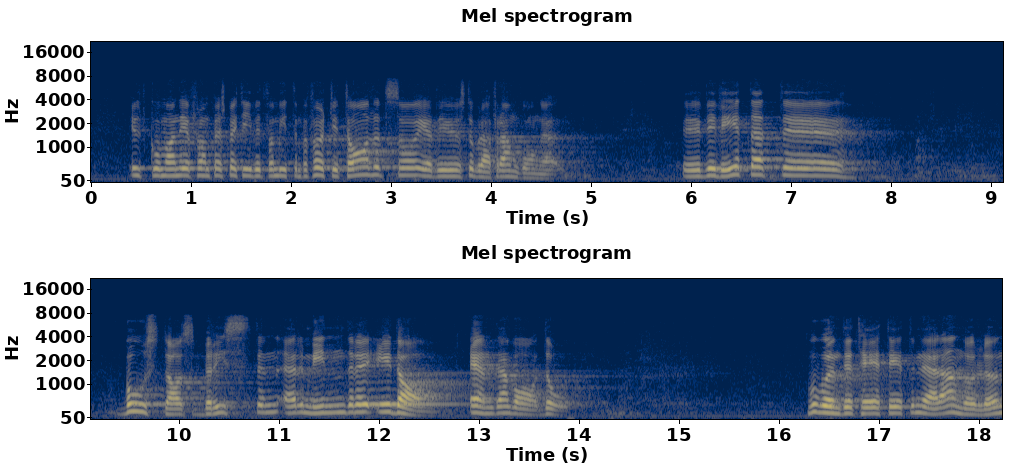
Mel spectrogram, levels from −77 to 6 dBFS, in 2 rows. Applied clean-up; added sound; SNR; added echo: none; none; none; none.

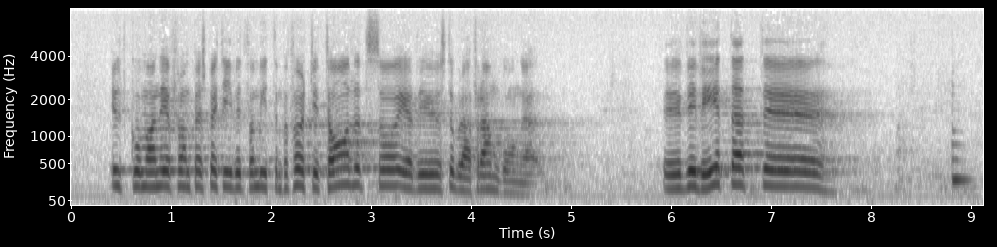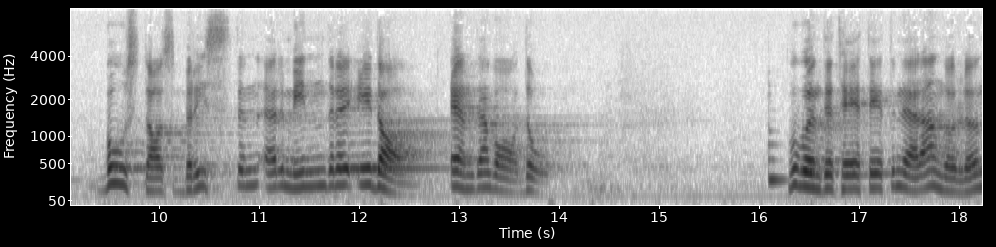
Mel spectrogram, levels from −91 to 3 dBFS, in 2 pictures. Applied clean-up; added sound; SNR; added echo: none; Bowed string instrument; 15 dB; none.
